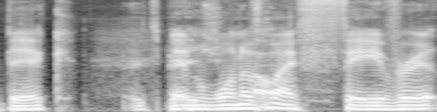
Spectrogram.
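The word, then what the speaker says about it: Bich: Her name is spelled like bitch, but it's pronounced bick.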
